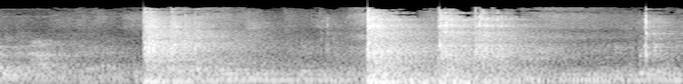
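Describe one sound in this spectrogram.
A loaded barbell thuds and clanks on the floor.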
